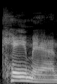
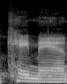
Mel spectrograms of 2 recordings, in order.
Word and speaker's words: Cayman: up saying something like Cayman Islands and their emphasis being on the word man Cayman so k-man or came on uh but if I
